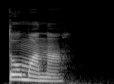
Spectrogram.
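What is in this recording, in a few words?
"томана", Komi, female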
